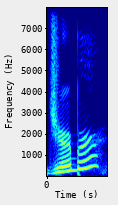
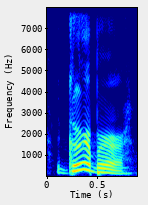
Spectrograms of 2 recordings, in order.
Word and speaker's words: Gerber: has finished his apprenticeship program with, is it Gerber? Gerber. It's that difference in the pronunciation of that G.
